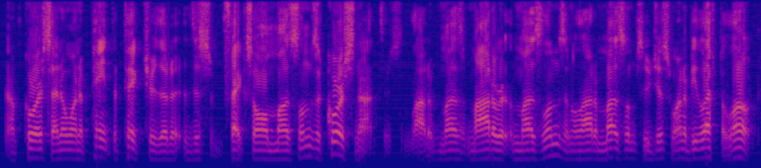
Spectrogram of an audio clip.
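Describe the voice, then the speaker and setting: A man's voice: lowish voice, steady tone, gravelly, a little mellow, no echo, low-quality recording. A man hosting a political talk show, stopping often with "uh" between phrases. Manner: halting, many "uh" fillers.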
